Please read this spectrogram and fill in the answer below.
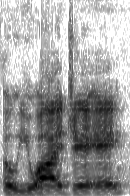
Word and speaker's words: Ouija: pegan asked me about the Ouija board that's o UI J A it's pronounced Ouija and he says hello Blaze not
